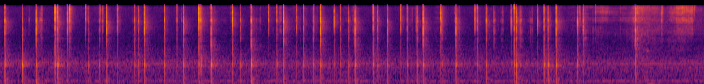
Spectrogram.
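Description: Long nails tap and scratch on the red plastic pump head of a hand wash bottle. Many quick, bright clicks come in an irregular stream with soft scratching between them. Near the end the taps thin out, leaving a brief low thud and a faint hiss.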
